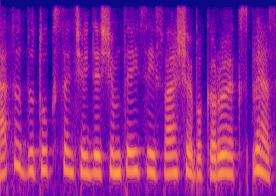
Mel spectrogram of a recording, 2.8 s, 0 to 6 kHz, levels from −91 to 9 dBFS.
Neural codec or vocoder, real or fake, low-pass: codec, 16 kHz in and 24 kHz out, 0.8 kbps, FocalCodec, streaming, 65536 codes; fake; 5.4 kHz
